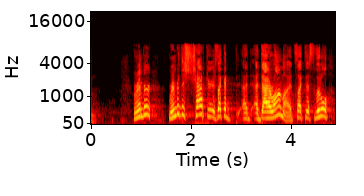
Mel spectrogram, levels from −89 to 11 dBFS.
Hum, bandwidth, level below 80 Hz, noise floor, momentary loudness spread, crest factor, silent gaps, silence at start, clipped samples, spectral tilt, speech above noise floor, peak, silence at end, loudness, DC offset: none; 8 kHz; -60 dBFS; -65 dBFS; 14 LU; 20 dB; none; 0 s; under 0.1%; -3.5 dB/octave; 41 dB; -6 dBFS; 0.05 s; -24 LUFS; under 0.1%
